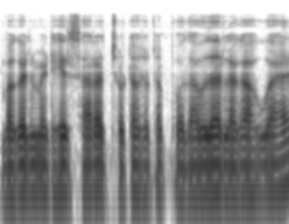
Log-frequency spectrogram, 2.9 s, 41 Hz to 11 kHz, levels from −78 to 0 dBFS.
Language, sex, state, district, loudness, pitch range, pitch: Hindi, male, Jharkhand, Deoghar, -19 LUFS, 90-95 Hz, 90 Hz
